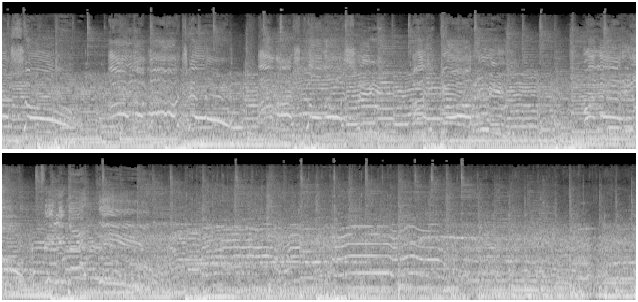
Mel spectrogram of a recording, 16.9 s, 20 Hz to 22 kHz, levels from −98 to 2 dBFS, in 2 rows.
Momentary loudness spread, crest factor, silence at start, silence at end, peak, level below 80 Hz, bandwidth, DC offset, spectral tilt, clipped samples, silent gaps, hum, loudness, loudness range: 3 LU; 12 dB; 0 s; 0 s; 0 dBFS; -20 dBFS; 19 kHz; under 0.1%; -5 dB/octave; under 0.1%; none; none; -13 LUFS; 1 LU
